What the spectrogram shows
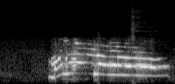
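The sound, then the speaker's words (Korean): A person's voice imitates a cat, giving one drawn-out, nasal meow with a slight break partway through. It is fairly loud and alone, lasting just over a second against near silence. “그리고 이제 고양이가.”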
